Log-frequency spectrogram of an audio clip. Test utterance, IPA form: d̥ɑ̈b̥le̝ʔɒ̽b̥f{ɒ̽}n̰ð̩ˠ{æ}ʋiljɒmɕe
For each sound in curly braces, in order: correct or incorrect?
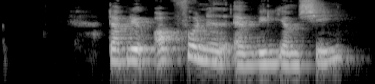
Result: incorrect: ɔ̽, correct

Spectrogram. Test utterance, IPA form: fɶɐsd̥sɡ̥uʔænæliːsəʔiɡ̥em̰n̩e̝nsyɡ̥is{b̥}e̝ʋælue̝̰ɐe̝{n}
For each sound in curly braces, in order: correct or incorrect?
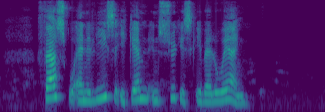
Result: incorrect: ɡ̥, incorrect: ŋ

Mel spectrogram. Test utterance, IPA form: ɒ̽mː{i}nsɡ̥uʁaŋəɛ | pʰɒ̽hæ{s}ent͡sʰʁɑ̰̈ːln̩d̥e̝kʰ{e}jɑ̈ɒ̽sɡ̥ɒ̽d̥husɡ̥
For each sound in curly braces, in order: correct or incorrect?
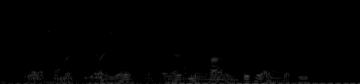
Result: incorrect: æ, correct, incorrect: æ

